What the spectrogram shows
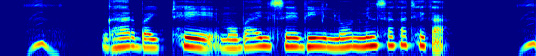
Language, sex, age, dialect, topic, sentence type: Chhattisgarhi, male, 18-24, Northern/Bhandar, banking, question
